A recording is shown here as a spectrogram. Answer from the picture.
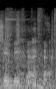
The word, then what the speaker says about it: Beacon: Beacon, si legge Beacon? – Sì, Beacon.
